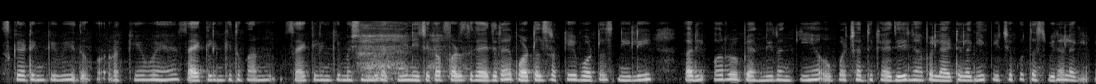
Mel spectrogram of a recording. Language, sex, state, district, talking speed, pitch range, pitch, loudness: Hindi, female, Maharashtra, Solapur, 255 wpm, 200-215 Hz, 205 Hz, -20 LUFS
